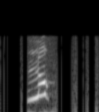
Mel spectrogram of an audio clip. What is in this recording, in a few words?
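"luk1", Cantonese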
